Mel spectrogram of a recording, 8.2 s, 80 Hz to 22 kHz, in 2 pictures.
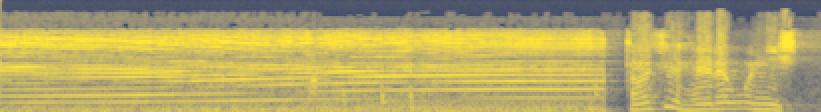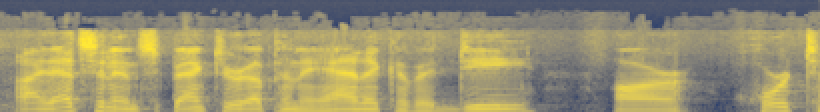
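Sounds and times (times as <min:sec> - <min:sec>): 
rumbling noise: 0:00.0 - 0:03.1
gas detector meter whining on detecting a gas leak in a house attic: 0:00.0 - 0:03.3
speech: 0:03.2 - 0:08.2.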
